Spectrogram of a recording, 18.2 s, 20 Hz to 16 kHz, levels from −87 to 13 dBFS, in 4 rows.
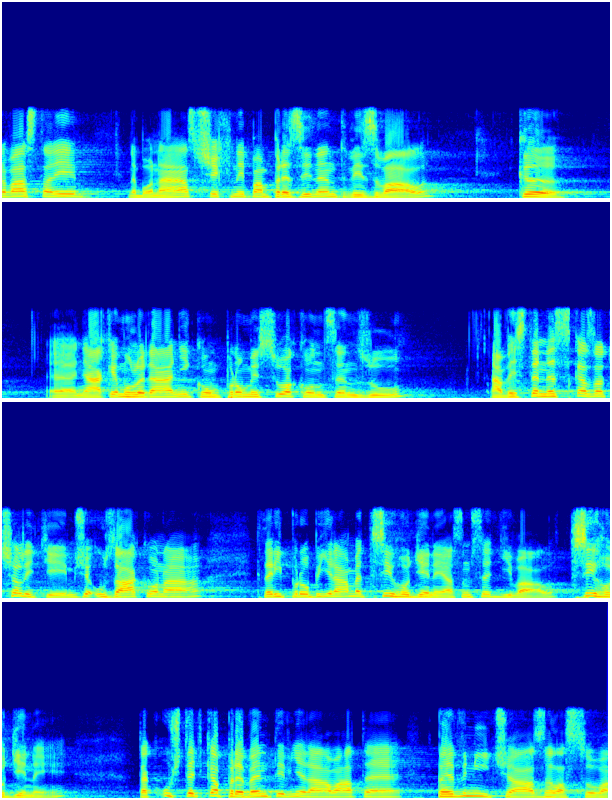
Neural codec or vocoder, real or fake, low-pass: none; real; 7.2 kHz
